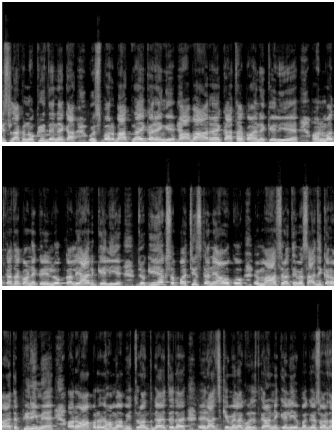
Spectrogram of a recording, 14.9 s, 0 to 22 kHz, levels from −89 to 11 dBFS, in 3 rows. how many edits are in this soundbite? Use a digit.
1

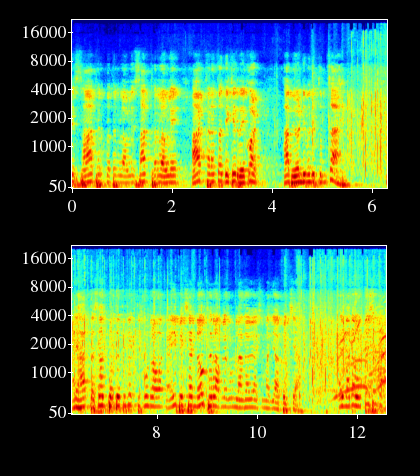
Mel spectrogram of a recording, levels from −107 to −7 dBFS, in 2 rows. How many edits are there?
0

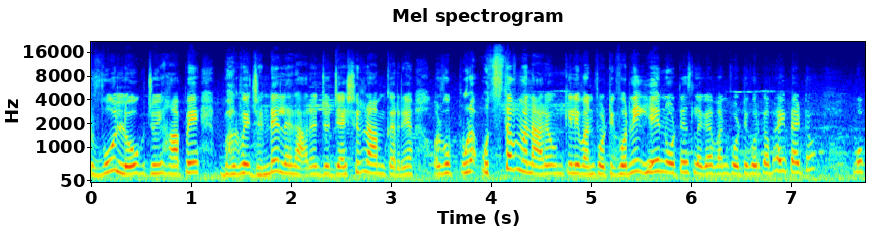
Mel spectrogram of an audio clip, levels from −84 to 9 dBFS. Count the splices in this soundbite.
0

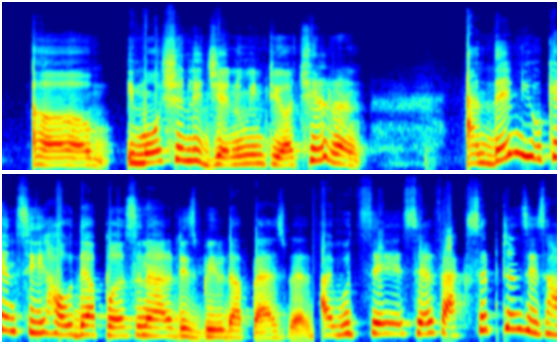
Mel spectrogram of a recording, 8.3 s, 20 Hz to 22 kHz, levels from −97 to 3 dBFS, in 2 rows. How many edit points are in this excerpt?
1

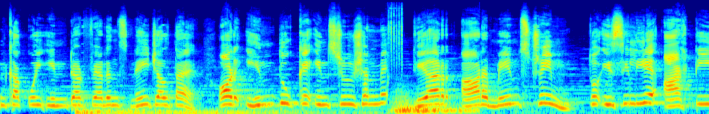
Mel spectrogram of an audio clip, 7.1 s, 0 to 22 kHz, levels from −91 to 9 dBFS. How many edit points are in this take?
1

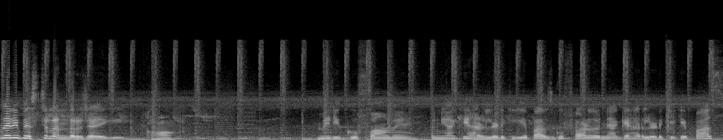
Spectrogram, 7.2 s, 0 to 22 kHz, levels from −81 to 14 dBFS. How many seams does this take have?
1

